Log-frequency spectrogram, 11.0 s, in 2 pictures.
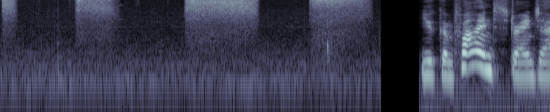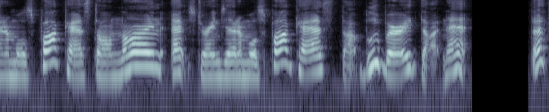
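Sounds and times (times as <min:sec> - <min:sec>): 
hissing cockroach hissing: 0:00.0 - 0:00.2, 0:00.8 - 0:01.2, 0:01.8 - 0:03.8
speech: 0:04.2 - 0:10.2, 0:10.8 - 0:10.9.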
